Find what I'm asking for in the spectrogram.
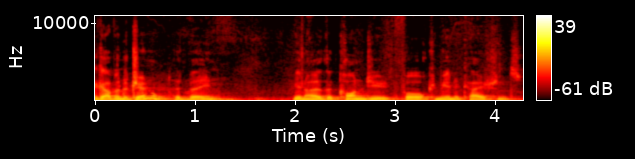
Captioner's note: none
